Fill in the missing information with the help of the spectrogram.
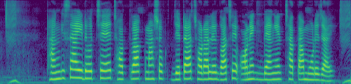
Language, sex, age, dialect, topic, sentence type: Bengali, female, 31-35, Northern/Varendri, agriculture, statement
